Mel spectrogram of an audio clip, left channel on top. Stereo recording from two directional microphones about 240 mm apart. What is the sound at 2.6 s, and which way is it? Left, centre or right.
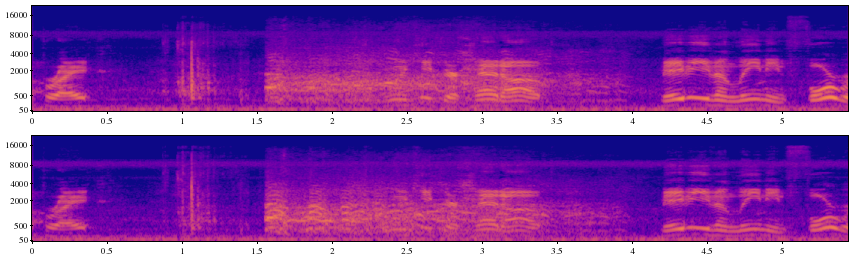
Speech, centre.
